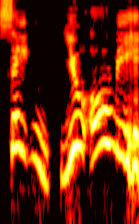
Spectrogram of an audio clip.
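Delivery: play-acted very high, shrill cry of agony. Narrator voicing the professor as the building shakes, screaming in pain. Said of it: "he screams some more".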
